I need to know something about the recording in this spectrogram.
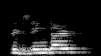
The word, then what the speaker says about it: Pfitzinger: प फिट जिंगर synthesis इसको नहीं बोलना आपने य पर साइलेंट है तो फिंगर सिंथेसिस ऑफ क्नो चलिए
